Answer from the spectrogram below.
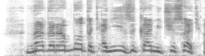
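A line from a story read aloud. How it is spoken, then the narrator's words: Yelling. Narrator (Russian): орал майор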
